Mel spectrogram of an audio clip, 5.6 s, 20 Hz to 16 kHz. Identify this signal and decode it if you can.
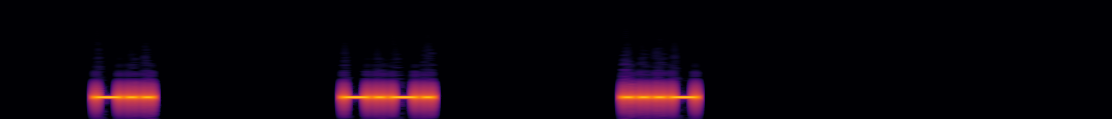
Morse code, heard as a keyed tone, about 30 wpm, spaced as for 8 wpm, 700 Hz. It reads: DCV
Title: USA Call Signs - 5 Characters - 8x Character Spacing - 30wpm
